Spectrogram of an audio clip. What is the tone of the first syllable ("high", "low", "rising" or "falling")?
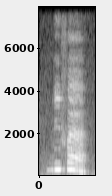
high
